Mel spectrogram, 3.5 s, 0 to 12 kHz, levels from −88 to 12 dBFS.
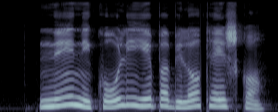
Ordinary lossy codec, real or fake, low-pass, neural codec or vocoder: none; real; 10.8 kHz; none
